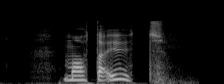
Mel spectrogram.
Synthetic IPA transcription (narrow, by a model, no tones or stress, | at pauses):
mɑːt̪aʔʉ̟ːt̪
